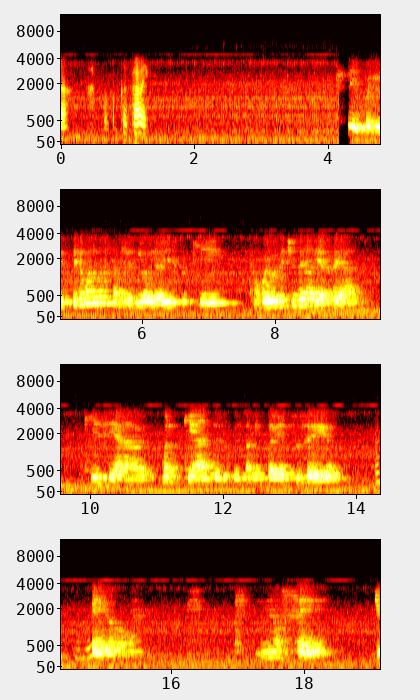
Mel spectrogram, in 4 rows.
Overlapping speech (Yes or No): No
